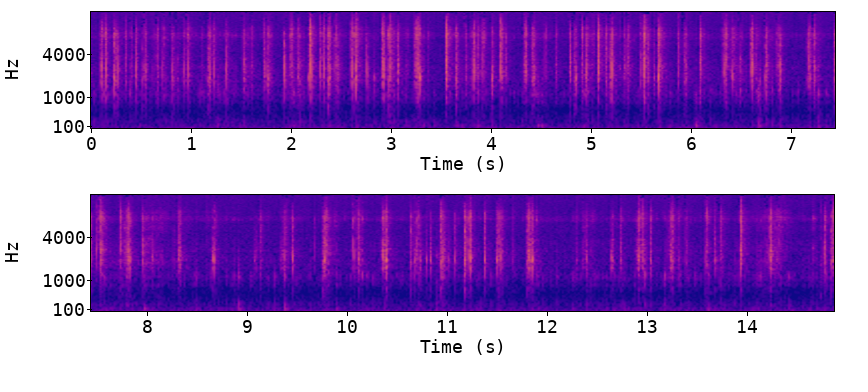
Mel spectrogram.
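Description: Long nails scratch and tap on the embossed cover of a closed hardcover book. The result is a quick stream of dry, bright clicks and crinkly scratches, with very short ring and little low end.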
